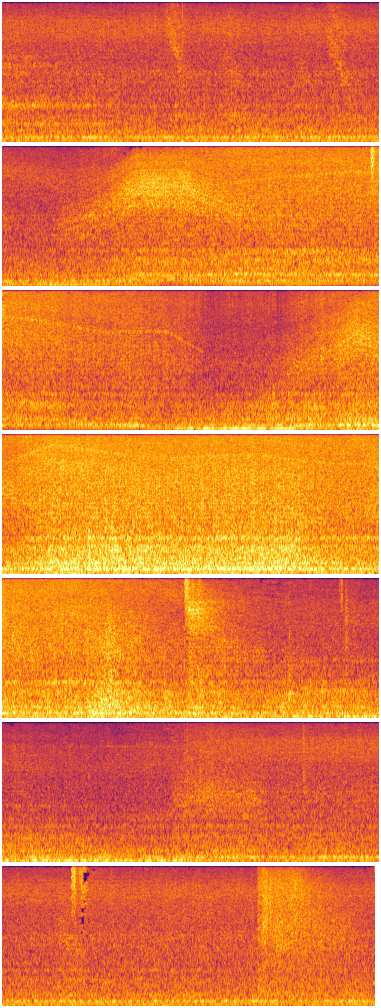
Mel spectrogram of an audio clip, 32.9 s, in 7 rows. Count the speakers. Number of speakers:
zero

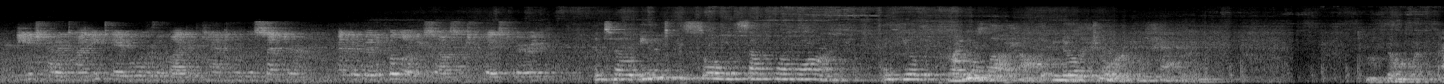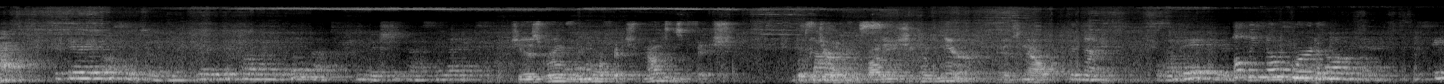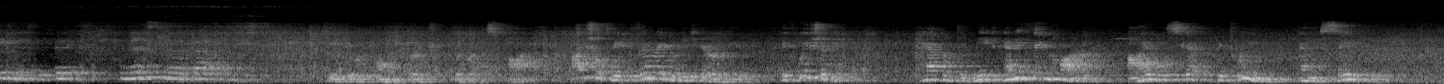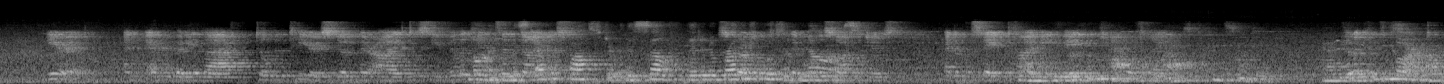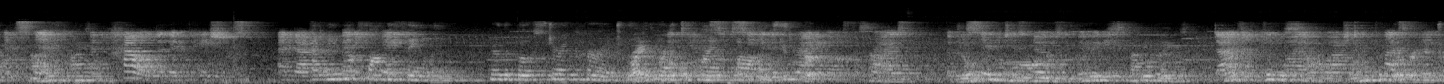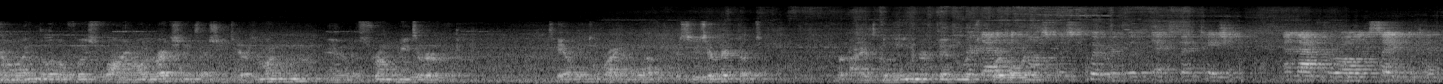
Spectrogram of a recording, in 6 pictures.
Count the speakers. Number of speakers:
five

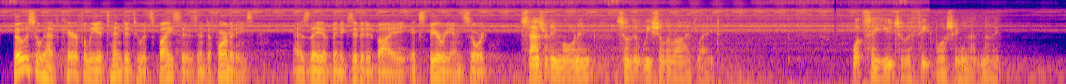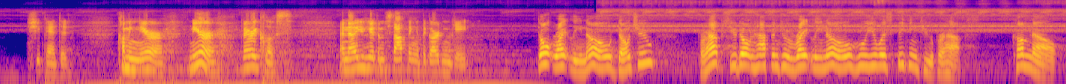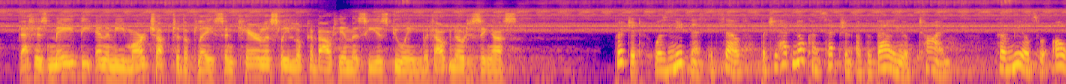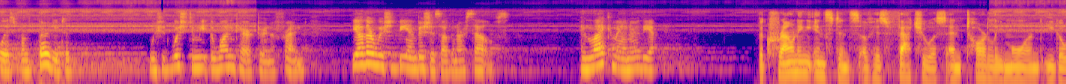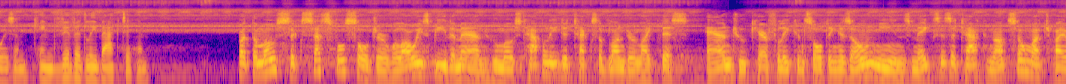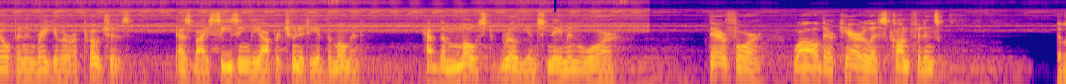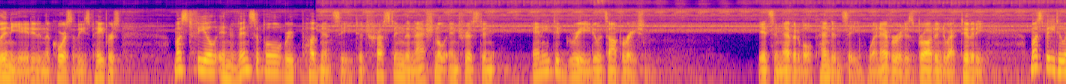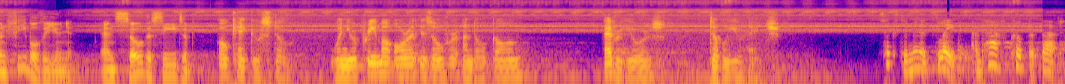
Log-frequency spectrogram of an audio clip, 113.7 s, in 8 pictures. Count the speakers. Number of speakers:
eight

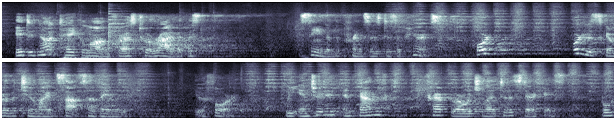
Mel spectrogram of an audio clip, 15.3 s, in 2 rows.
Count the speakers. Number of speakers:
one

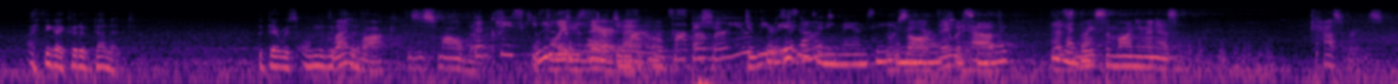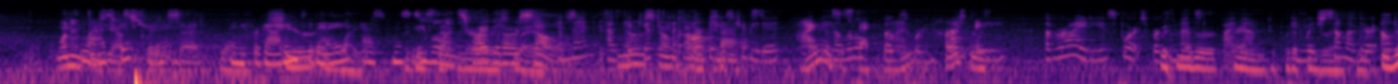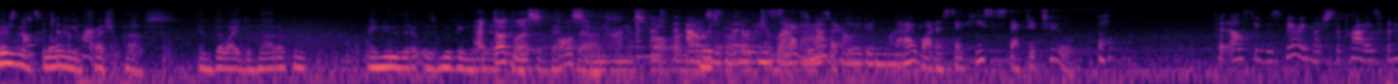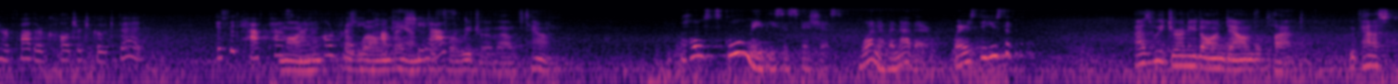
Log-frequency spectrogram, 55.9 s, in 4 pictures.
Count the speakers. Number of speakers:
five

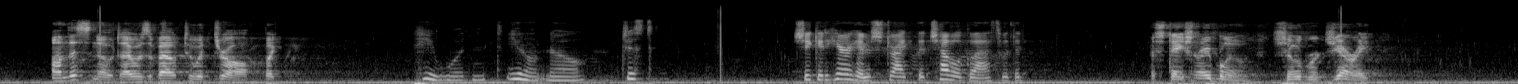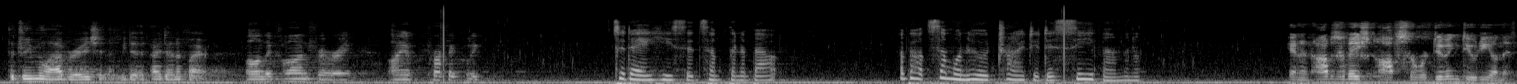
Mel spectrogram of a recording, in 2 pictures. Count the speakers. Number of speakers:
six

